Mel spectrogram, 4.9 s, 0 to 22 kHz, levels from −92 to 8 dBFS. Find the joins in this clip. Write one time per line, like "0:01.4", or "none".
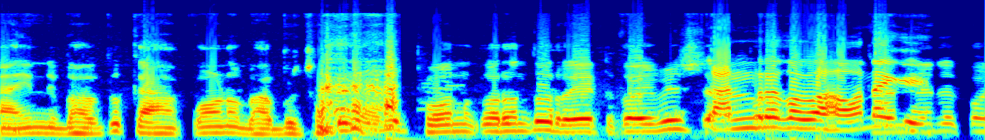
0:02.0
